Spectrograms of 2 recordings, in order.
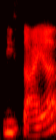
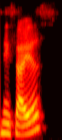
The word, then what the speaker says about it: Nisayas: Do you like to go by Nisaya? Am I saying it right? My stage name is Nisayas, like with the Okay.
